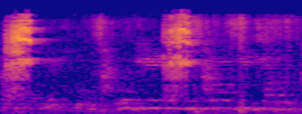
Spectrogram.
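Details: Harsh, noisy squawks from a baby cockatiel, one at the start and another mid-clip, separated by a quiet low drone.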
